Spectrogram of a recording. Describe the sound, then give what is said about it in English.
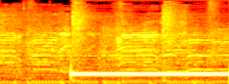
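A steady telephone dial tone for a phone call starts abruptly about halfway through and holds loud and unbroken to the end, over a low murmur of background sound. “But I think we should try and give him a call one more time here.”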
